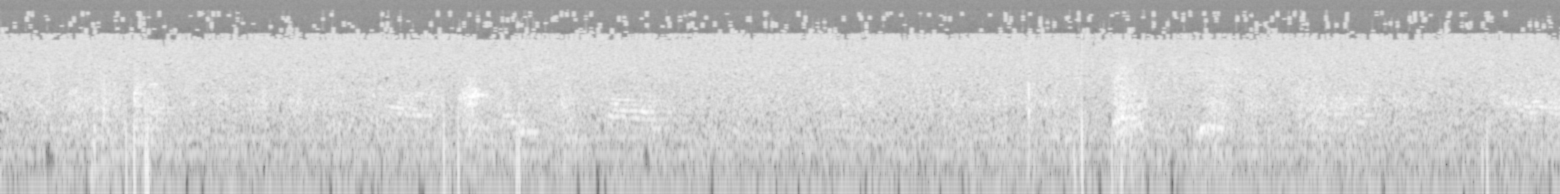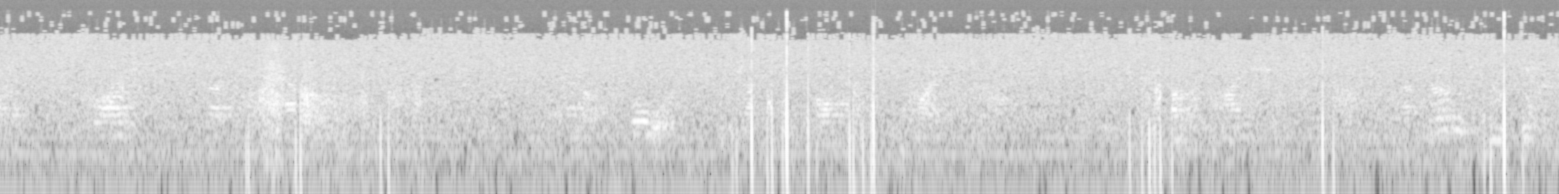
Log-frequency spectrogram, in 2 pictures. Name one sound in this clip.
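A middle-aged man speaks slowly through a lapel microphone, with long pauses.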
